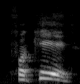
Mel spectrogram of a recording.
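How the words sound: The word is pronounced the English way. "the Englishman will, will pronounce it the first way I pronounce it"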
